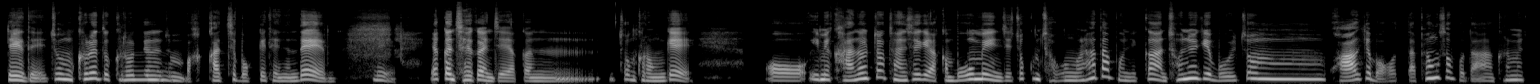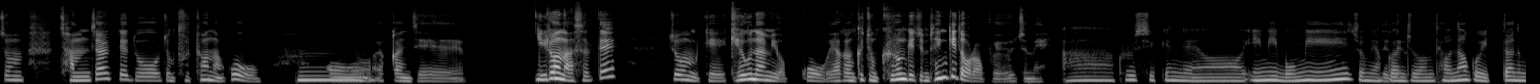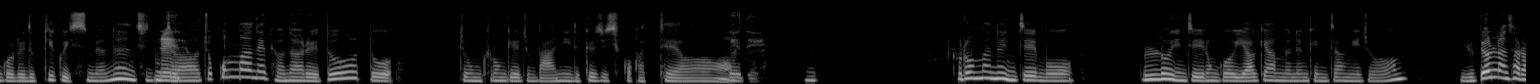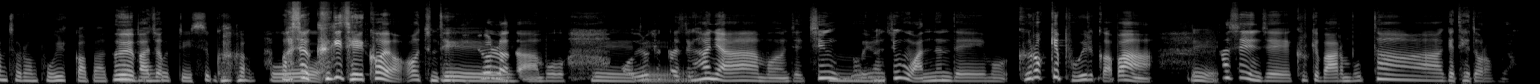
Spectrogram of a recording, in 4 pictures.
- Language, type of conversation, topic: Korean, advice, 여행이나 주말에 일정이 바뀌어 루틴이 흐트러질 때 스트레스를 어떻게 관리하면 좋을까요?
- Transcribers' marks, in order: tapping; laughing while speaking: "것"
